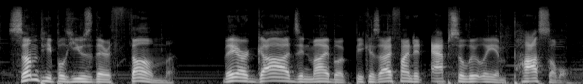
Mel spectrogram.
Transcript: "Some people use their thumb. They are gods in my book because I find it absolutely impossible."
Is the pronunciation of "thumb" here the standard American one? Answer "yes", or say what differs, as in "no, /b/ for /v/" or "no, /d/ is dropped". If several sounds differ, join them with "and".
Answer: yes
